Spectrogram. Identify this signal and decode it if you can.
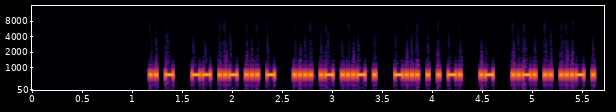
Morse code, heard as a keyed tone, about 46 wpm, 700 Hz. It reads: IT MUST HAVE BEEN A FIVE
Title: Sentences from Top 1000 Words - Review Part 2 - 45wpm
